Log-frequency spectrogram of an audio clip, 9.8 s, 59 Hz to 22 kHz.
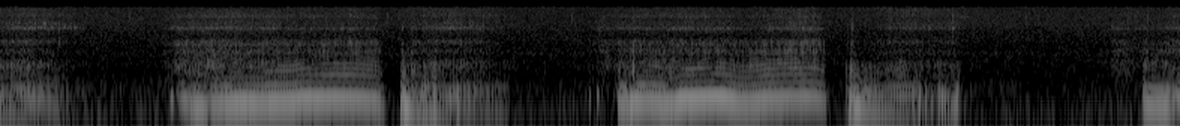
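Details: Loud, buzzy, tonal snores from a sleeping cat, each about two seconds long with quiet pauses between, roughly 16 breaths a minute: snoring.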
